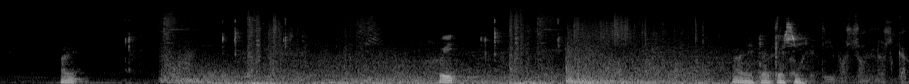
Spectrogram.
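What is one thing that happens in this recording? A young man talks casually through a close microphone.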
